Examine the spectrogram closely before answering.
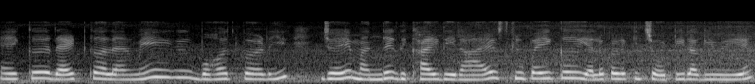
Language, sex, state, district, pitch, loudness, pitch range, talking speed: Hindi, female, Uttar Pradesh, Gorakhpur, 250 Hz, -16 LUFS, 235-275 Hz, 190 wpm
